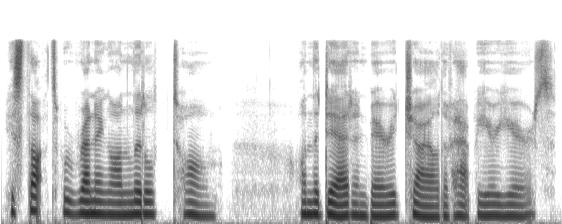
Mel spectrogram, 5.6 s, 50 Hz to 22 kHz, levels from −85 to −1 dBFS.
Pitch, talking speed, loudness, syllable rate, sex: 165 Hz, 170 wpm, -21 LUFS, 4.6 syllables/s, female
